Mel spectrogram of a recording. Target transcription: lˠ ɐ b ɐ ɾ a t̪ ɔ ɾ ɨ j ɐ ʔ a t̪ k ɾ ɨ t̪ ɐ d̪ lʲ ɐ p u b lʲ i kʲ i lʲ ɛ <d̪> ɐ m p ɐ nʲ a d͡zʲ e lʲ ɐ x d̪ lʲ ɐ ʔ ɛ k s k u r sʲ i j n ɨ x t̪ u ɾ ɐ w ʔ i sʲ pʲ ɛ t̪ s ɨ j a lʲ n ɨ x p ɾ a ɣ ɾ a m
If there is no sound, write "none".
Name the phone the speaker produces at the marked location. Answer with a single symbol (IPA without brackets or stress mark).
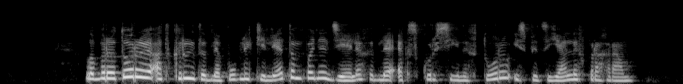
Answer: t̪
